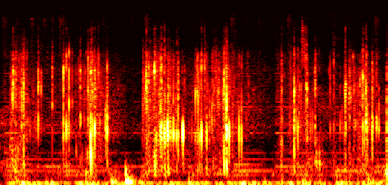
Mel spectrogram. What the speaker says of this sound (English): Crunching of cockles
